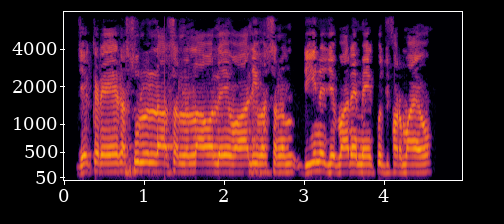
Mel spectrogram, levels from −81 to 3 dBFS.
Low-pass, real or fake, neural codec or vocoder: 7.2 kHz; real; none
